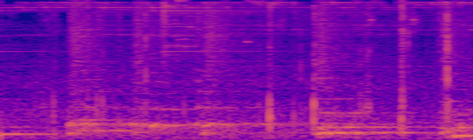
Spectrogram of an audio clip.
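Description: Scattered clip-clop hoofsteps of cartoon ponies walking, as short light clicks, over soft background music.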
